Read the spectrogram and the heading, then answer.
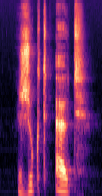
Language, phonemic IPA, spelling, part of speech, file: Dutch, /ˈzukt ˈœyt/, zoekt uit, verb, Nl-zoekt uit.ogg
- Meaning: inflection of uitzoeken: 1. second/third-person singular present indicative 2. plural imperative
